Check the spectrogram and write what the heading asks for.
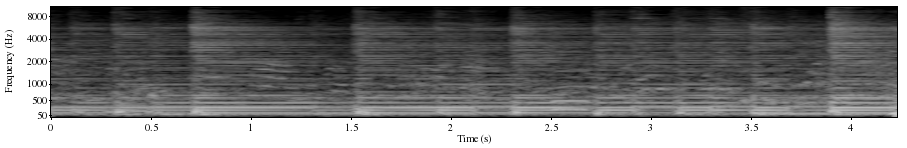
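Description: Acoustic guitar strumming chords, a strum stroke every half second or so, with the chords ringing on between strokes.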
